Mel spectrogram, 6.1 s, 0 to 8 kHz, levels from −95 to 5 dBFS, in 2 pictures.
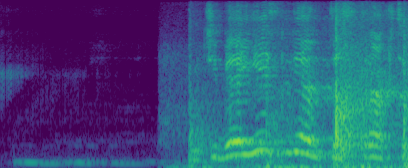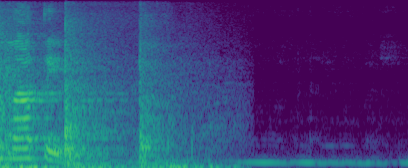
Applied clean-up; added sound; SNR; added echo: none; Walk, footsteps; 2 dB; reverberation time 1.3 s.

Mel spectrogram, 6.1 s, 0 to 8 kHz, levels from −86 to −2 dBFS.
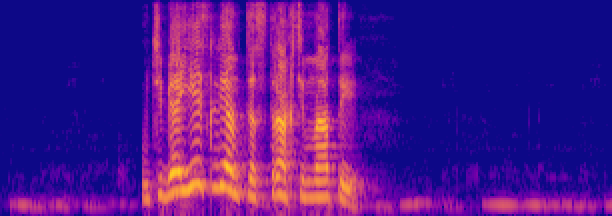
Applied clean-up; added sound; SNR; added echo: none; none; none; none.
